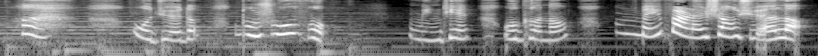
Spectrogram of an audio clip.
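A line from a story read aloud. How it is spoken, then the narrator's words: Sighing. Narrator (Chinese): 他叹息说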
